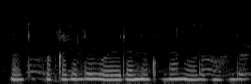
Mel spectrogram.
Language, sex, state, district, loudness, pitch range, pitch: Kannada, female, Karnataka, Mysore, -36 LUFS, 225-240 Hz, 235 Hz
